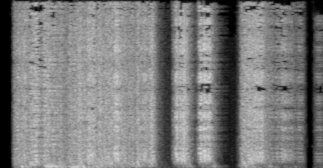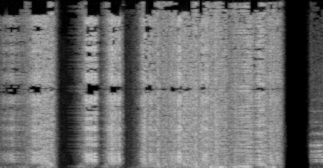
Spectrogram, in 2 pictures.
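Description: The DyDo logo's audio run through a heavy distortion effect, coming out as a harsh, noisy, choppy blare that cuts out briefly about five times.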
